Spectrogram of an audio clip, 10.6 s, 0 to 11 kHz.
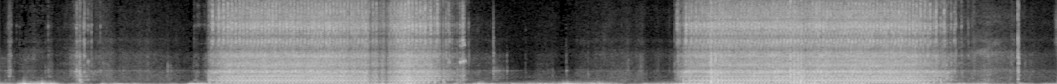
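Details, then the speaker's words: ASP FS65 four-stroke model engine, 5% nitro, OS F plug, APC 12x6 prop, very cold day, case about 36°F: starter whirring bursts with a few weak pops that never catch; cold no-start, cause unconfirmed. "like it's wanting to fire but it just isn't"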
